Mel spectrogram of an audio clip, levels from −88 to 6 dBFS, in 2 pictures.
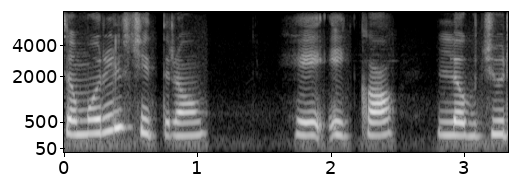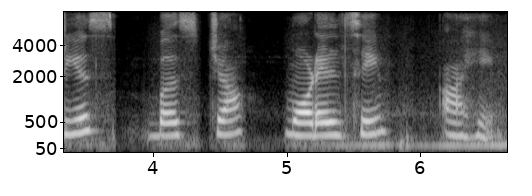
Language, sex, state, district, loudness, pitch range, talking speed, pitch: Marathi, female, Maharashtra, Solapur, -17 LUFS, 250-280 Hz, 90 wpm, 260 Hz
